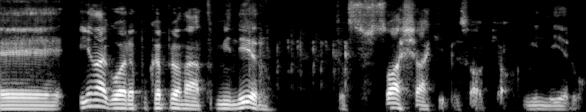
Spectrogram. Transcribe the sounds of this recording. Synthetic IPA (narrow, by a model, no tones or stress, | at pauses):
ɛinaɡɔɾɐpɾʊkɐ̃pionat̪ʊ̥mĩneɾʊ | t̪ossɔaʃaakipeswa̰wkɛ̰wmineɾʊ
